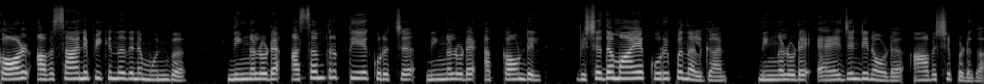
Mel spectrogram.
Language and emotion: Malayalam, neutral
